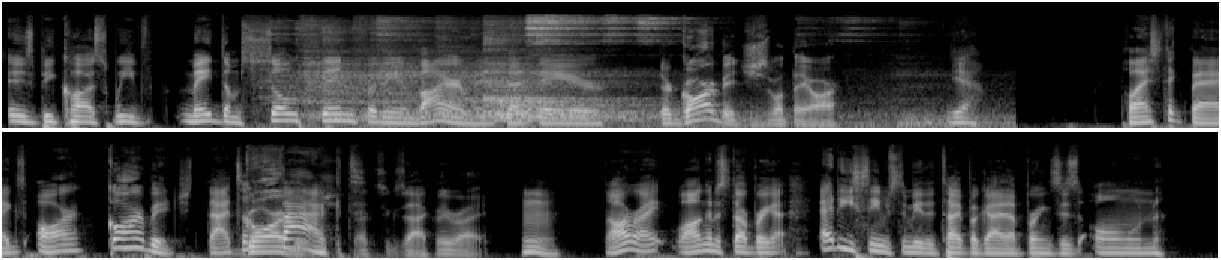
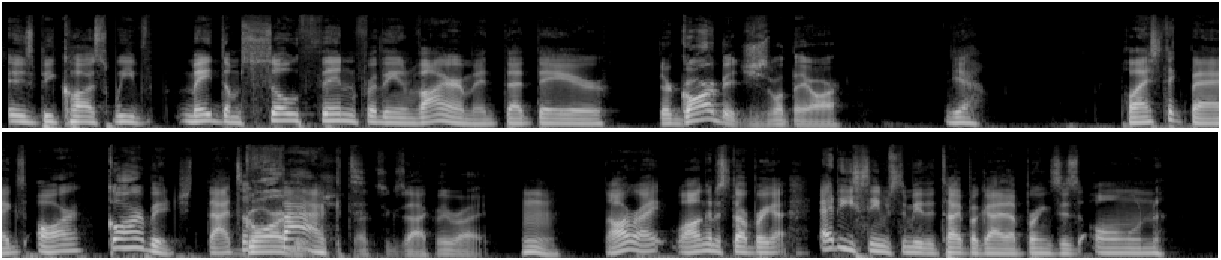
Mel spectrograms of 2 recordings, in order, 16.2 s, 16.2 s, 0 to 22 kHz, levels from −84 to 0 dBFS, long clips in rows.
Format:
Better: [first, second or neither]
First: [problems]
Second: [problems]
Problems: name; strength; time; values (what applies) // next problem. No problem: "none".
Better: second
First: jangling keys; loud; from 2 to 6.5 s; peak 4 dB above the speech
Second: none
